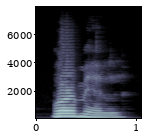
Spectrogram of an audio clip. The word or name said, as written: vermeil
